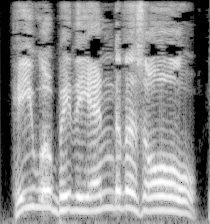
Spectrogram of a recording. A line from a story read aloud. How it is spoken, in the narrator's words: he shouted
